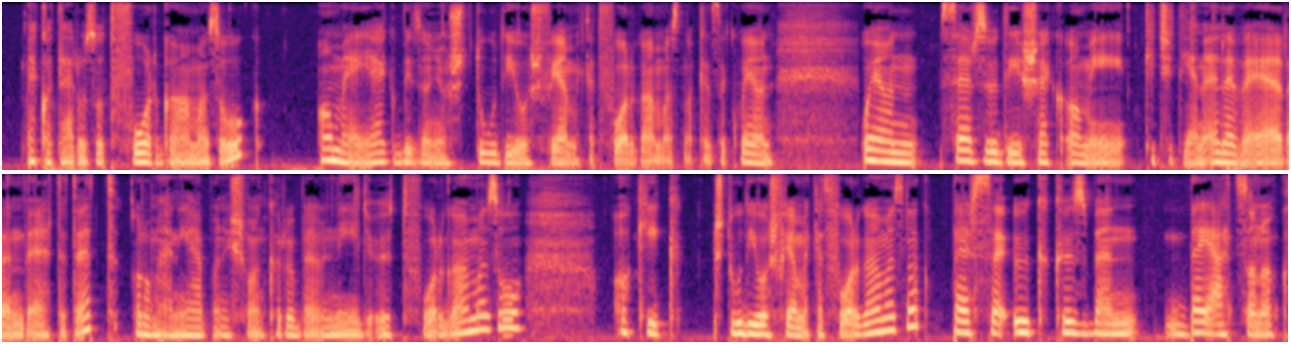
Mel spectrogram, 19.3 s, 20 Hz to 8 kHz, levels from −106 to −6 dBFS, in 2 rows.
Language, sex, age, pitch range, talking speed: Hungarian, female, 20-39, 155-200 Hz, 95 wpm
